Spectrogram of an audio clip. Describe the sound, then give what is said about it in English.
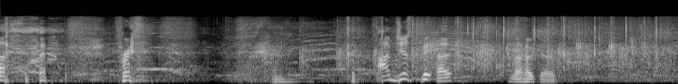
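Audience applause and hand claps during a church service, mixed with voices and speech throughout, at a fairly loud, uneven level. “I was more expecting laughs rather than hand claps, but thank you.”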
